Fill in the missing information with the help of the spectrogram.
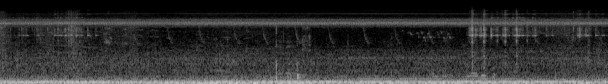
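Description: Insects trilling steadily at a high pitch over a low steady rumble, with a few short chirps about five seconds in.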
